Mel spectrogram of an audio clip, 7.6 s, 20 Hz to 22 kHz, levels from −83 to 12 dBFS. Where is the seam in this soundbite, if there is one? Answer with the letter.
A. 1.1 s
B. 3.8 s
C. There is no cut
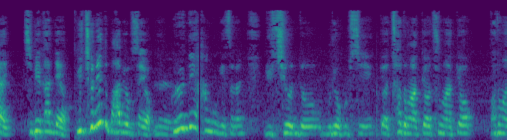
A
